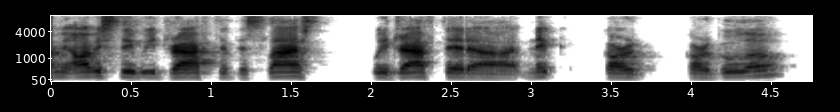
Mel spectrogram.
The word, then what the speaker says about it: Gargiulo: I mean, obviously we drafted Nick Gargulo. I hope I say that right, or Gargiulo, I think is how you actually pronounce it.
